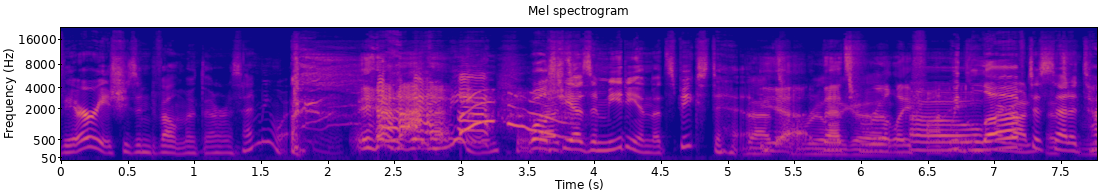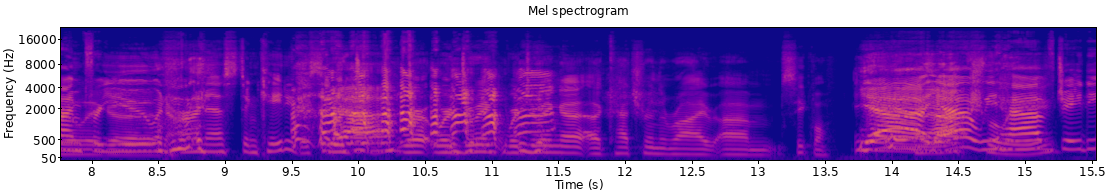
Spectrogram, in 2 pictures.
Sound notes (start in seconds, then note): 1.7 laughter; 9.5 hannah laughs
